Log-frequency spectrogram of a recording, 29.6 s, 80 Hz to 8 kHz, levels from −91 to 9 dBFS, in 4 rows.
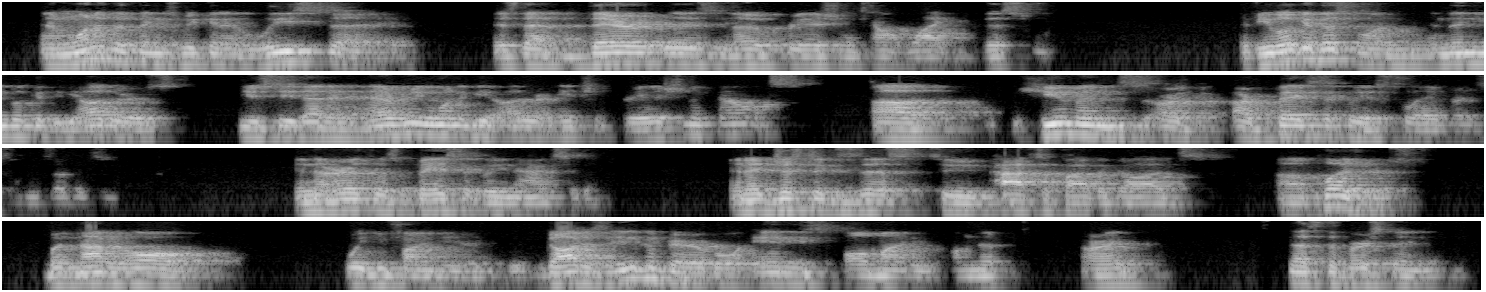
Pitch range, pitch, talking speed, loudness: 110-125 Hz, 120 Hz, 185 wpm, -17 LUFS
